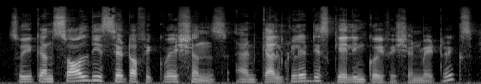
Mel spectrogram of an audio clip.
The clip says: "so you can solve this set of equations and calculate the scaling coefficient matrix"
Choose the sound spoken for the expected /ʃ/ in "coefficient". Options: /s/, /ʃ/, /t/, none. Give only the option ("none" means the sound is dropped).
/ʃ/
